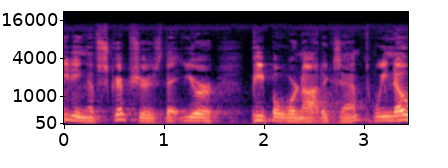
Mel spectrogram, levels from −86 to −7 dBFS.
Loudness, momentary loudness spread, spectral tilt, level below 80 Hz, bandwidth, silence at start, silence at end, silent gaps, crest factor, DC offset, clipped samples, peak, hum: -25 LUFS; 7 LU; -4.5 dB/octave; -60 dBFS; 14.5 kHz; 0 s; 0 s; none; 18 dB; under 0.1%; under 0.1%; -6 dBFS; none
